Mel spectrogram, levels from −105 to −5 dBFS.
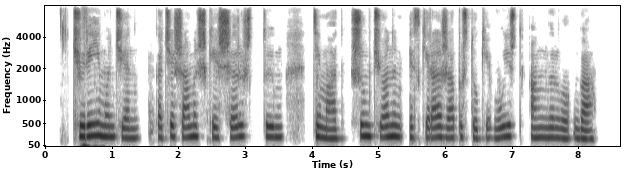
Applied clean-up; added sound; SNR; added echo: none; Whoosh, swoosh, swish; 6 dB; none.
